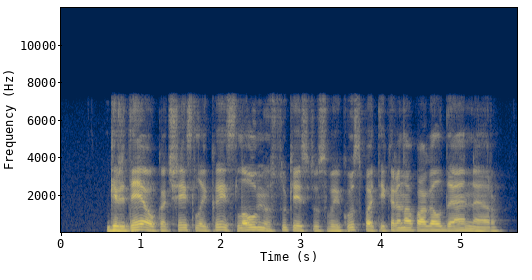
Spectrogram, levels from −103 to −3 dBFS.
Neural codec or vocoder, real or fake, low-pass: none; real; 7.2 kHz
